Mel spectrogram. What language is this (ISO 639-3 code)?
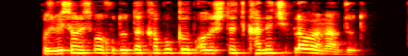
uzb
